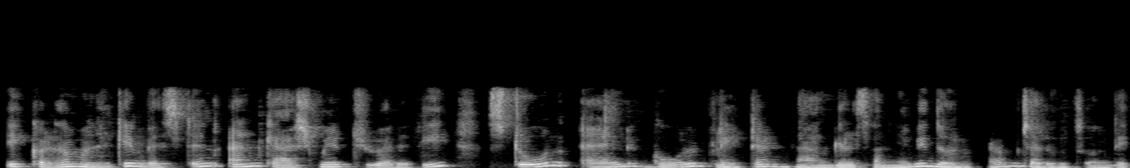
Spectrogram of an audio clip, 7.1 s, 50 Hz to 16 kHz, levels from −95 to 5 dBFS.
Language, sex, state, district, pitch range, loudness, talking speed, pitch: Telugu, female, Telangana, Nalgonda, 165-230 Hz, -17 LUFS, 125 wpm, 190 Hz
